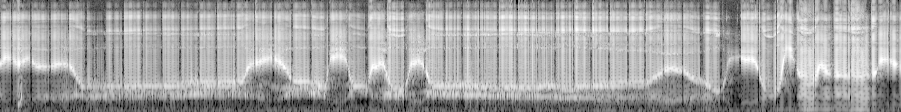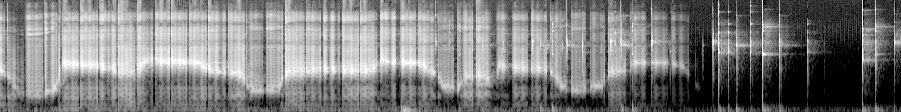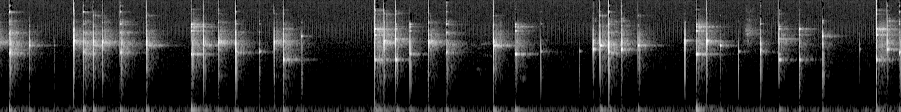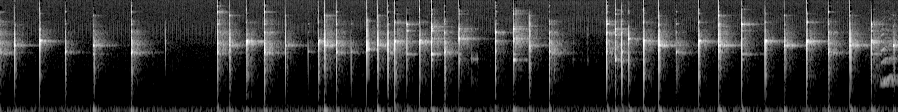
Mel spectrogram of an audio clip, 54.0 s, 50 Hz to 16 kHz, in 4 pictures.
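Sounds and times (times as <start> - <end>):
percussion clicks and knocks: 0.0 - 2.1, 43.8 - 53.8.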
